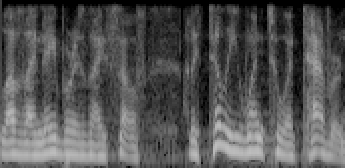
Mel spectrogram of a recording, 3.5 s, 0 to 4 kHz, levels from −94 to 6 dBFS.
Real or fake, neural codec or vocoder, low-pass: real; none; 3.6 kHz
